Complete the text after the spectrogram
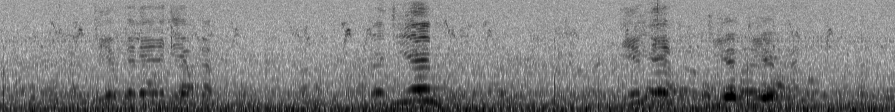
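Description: Men call out to each other in the distance, outdoors.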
